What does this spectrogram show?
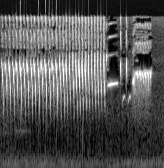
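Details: Belgian canary song recording used to warm up canaries: a fast run of high, evenly repeated notes that speeds into a dense trill, then a short pure whistle, brief chips and a final buzzy rattle.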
